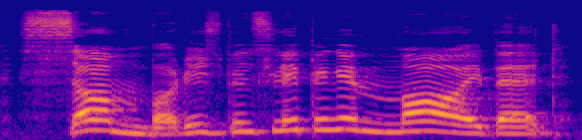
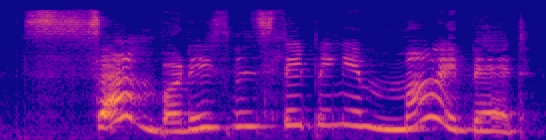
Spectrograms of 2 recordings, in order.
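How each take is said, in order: First: It is growled in a big, deep voice. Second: It is said in a small, little voice. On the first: A large father bear is speaking. "he growled in his great big voice" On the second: A small baby bear is speaking. "Baby Bear said in his little voice"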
